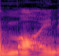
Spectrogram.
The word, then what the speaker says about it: Main: You'll come down the Ryan River, then you'll cross along the mine, M A I N, Mine River, Mine River. Um, people pronounce it different.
